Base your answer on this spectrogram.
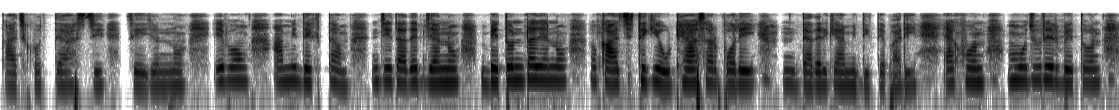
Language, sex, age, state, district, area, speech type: Bengali, female, 30-45, West Bengal, Jhargram, rural, spontaneous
